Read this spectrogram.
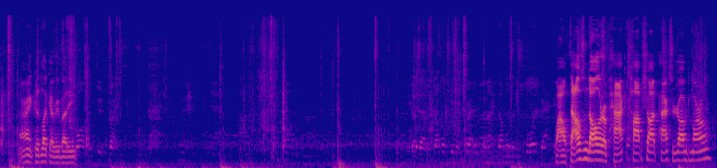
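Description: Foil card packs rustle and crinkle as hands handle them.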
